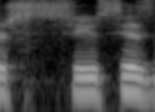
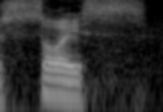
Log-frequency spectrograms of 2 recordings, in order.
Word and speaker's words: Seuss: what because apparently you're everyone is pronouncing dr seuss's name wrong right like if you've always known it as dr seuss apparently it's dr soyuz i can see it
